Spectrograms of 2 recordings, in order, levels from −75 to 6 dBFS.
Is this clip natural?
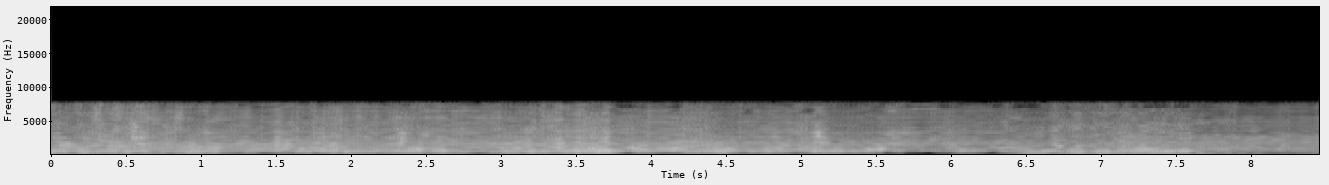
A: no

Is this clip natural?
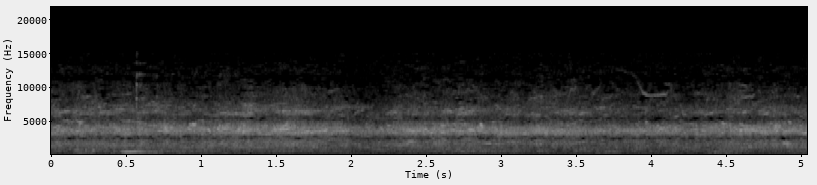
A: yes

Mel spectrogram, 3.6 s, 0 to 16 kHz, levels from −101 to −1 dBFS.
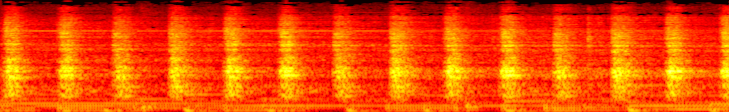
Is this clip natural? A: yes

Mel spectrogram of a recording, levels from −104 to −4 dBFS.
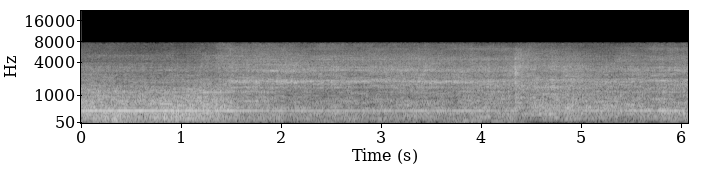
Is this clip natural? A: no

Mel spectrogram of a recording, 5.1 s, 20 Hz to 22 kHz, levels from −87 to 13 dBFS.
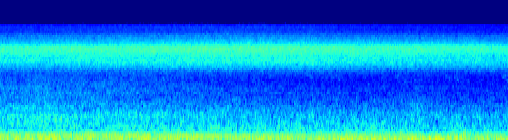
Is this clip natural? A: yes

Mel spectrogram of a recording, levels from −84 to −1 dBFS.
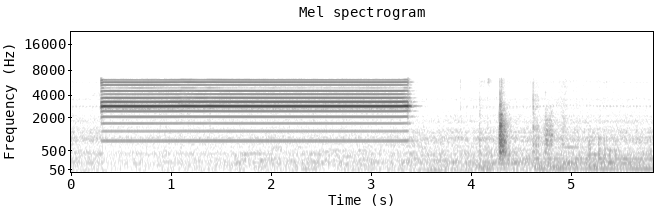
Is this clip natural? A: yes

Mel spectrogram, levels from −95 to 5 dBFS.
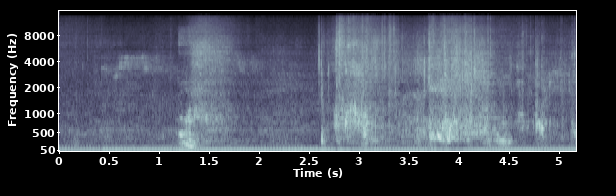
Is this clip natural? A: no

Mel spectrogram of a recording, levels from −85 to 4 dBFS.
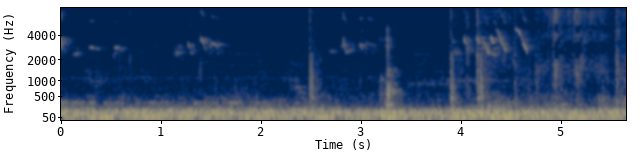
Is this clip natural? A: yes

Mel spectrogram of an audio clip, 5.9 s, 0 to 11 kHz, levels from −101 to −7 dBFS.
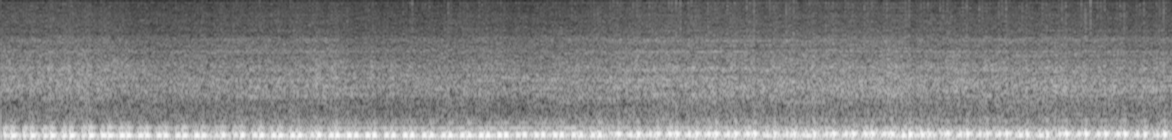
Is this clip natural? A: yes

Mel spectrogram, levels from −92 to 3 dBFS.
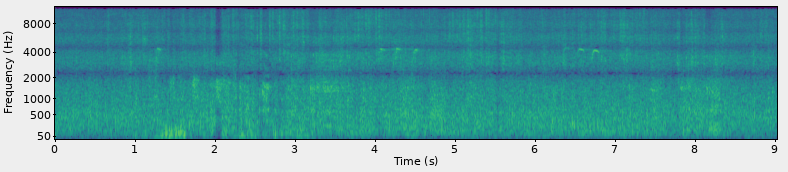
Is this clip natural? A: yes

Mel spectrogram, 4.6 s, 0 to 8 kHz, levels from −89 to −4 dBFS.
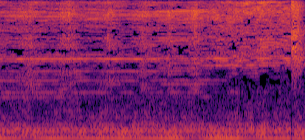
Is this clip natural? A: yes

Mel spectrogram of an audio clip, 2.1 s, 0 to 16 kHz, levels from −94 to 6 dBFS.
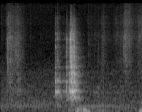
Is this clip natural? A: yes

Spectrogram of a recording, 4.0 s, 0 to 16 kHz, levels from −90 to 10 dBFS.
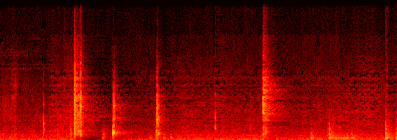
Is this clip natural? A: no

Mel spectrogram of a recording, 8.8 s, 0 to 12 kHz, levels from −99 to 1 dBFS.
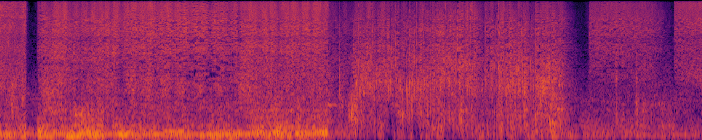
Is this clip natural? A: yes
